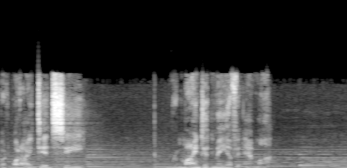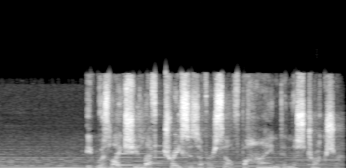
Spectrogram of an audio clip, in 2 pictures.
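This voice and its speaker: An earnest, thoughtful tech expert in a video game. His voice is fairly high for a man and explanatory, with loud music behind it. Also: expressive, unhurried, pauses often. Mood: reflective, explanatory. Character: earnest, thoughtful male technical expert advising soldiers. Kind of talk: scripted video game voice acting.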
